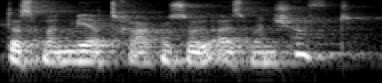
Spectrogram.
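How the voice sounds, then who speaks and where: A man's voice: a little high, flat delivery, normal speed, gravelly. A man voicing a humble, kind little male donkey in a storybook reading, in an earnest, eager manner. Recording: roomy echo.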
